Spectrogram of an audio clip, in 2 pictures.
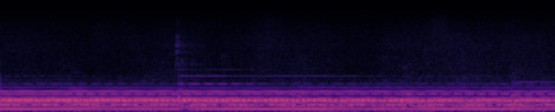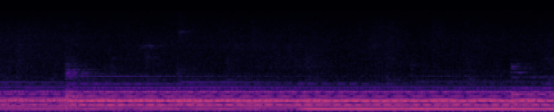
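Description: Several seven-metal Tibetan singing bowls ringing together in long, overlapping tones that waver with a slow beat. Fresh soft strikes come about two seconds in, near eight seconds and near the end, and a deeper tone swells in after about ten seconds.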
